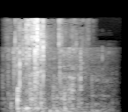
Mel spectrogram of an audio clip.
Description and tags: Some sounds designed from only animal sounds for a theatre piece i did.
